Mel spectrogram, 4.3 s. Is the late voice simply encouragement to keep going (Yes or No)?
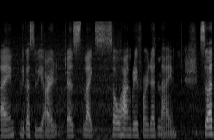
Yes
